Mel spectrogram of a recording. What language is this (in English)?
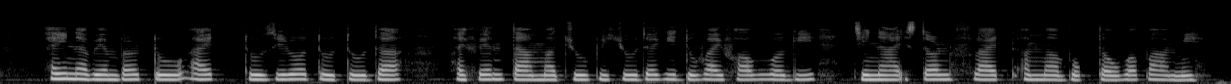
Manipuri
